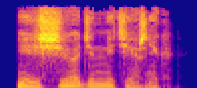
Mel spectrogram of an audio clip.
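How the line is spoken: Sigh. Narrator (Russian): вздохнул Барак

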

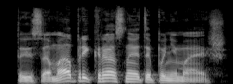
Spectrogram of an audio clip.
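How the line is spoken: Calm reply. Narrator (Russian): спокойно ответил Грей

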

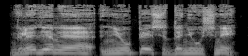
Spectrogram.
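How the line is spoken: Stern warning. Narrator (Russian): грозно предостерег Деде Варгас

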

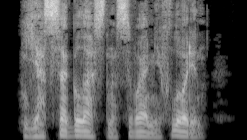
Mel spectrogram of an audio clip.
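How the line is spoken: Whispered. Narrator (Russian): прошептала она

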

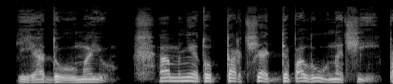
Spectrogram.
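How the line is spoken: Grumbling. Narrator (Russian): проворчал Бумбур

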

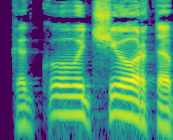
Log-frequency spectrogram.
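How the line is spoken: Muttering. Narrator (Russian): пробурчал Каллаган

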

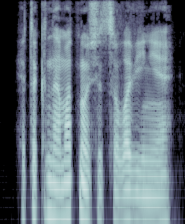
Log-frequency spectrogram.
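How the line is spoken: Whisper. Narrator (Russian): прошептала Франсин

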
